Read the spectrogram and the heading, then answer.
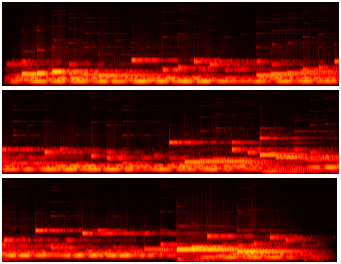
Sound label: SOFT AWAKENING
